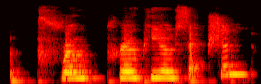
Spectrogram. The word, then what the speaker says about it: proprioception: Proprioception. Proprio. Yeah, there's an extra R in it that one never thinks is there.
